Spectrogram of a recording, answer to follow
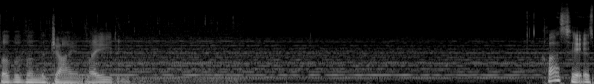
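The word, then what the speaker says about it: Klaasje: Classier is pronounced classier.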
